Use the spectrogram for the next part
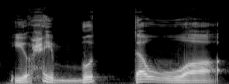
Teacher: वाव को अदा करते दोनों होंठों को गोल करना है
